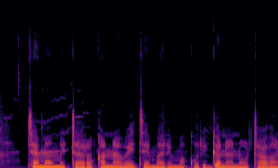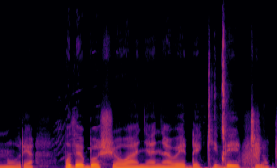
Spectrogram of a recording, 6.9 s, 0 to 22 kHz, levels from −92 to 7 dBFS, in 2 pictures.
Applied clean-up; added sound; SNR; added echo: neural mask model Resemble Enhance denoiser.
